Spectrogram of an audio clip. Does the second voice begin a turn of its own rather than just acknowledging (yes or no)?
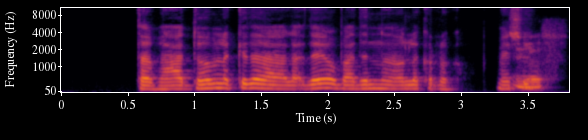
no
